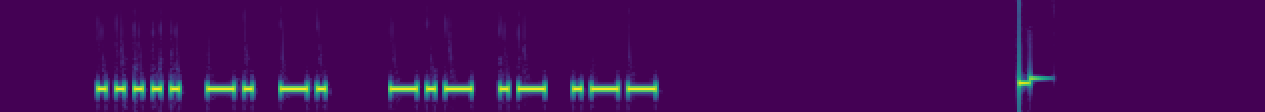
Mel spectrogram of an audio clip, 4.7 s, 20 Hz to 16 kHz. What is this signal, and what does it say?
Morse code, heard as a keyed tone, about 36 wpm, 700 Hz. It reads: 5NN KAW
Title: Ontario QSO Party Exchange 35wpm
